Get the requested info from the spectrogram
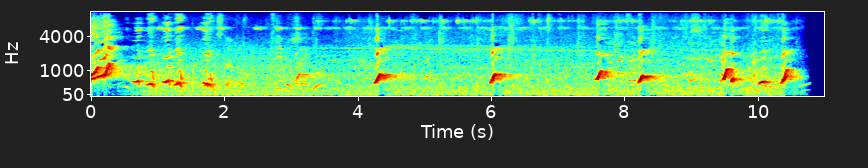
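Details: Gibbon at Maruyama Zoo, filmed 4 September 2010, singing while brachiating along branches, its voice carrying widely across the zoo: loud rising whoops with bright harmonics, repeated about every one and a half to two seconds.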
